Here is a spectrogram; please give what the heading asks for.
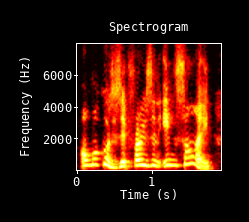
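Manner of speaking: high-pitched mock alarm; disbelieving, high storyteller's exclamation; retold dismay. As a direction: replay the shocked realisation, pitched right up. Retold alarm at frozen windscreen.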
